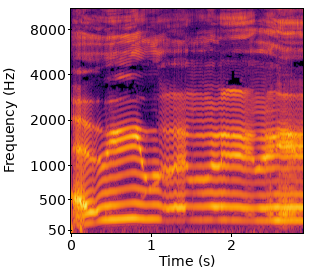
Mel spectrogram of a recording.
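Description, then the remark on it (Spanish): A rutting deer's bellow imitated on a call: one loud, unbroken, low moaning roar with a rough buzzy edge, held steadily for about three seconds with no talking. “Este es un venado recién traído de Centro Europa que está aquí dándolo todo.”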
